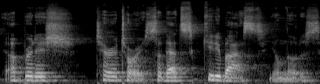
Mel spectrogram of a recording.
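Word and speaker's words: Kiribati: known an independent country now known as as Kiribbas. That's how you pronounce it. It used to be the Gilbert Islands, a British territory. So that's Kiribas.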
